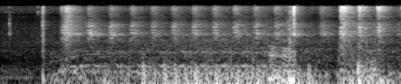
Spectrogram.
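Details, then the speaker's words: Microcar engine, choke on, small battery, first start attempt with fresh oil: uneven starter bursts about once a second, no catch, sounds flooded (suspected), small backfire, then catches with a little throttle. "oh sounds like it's flooded let's try this little backfire there"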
